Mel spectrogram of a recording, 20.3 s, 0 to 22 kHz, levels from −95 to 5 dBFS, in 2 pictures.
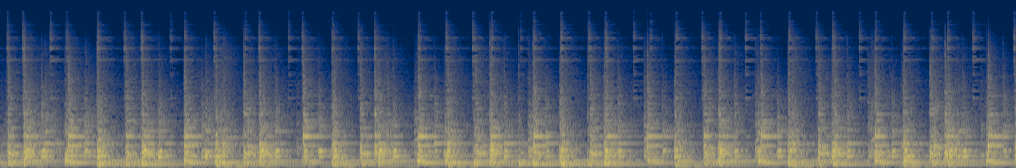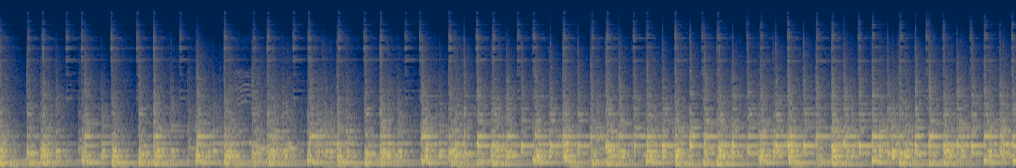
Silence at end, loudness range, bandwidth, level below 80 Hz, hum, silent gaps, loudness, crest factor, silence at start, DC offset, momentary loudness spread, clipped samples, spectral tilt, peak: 0 s; 3 LU; 10.5 kHz; -42 dBFS; none; none; -20 LUFS; 18 dB; 0 s; under 0.1%; 5 LU; under 0.1%; -9 dB/octave; -2 dBFS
